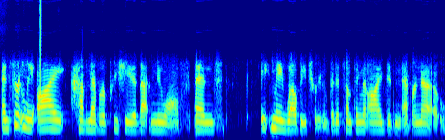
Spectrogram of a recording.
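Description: A woman speaks at a moderate pace in a medium pitch with fairly even intonation, an unremarkable speaking voice. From Canada, Toronto. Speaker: strategy consultant and coach. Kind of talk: interview conversation.

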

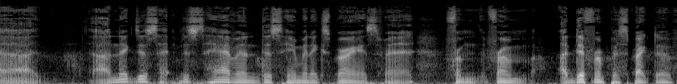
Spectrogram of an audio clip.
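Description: Fairly slow delivery with vocal fry and lively intonation. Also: man, very deep, low pitch for a man. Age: 30s. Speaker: spiritual podcast guest. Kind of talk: casual chat. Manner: animated.

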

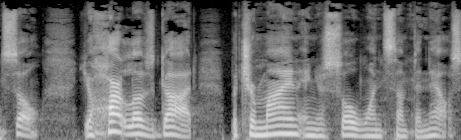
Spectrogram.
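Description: Here a man has an unremarkable speaking voice, fairly high in pitch with ordinary pitch variation. He keeps a moderate pace, and the recording is very clean with a silent background. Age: 40s. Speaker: pastor. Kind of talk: casual interview.

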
